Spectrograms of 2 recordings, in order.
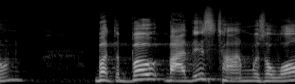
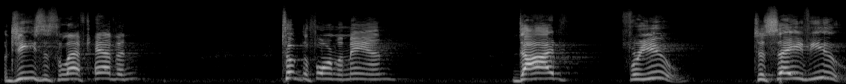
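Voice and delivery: higher, louder, driving preacher cadence; preaching build; 5 semitones higher, 4 dB louder than usual. Acted. Pastor assuring the church God is not distant, preaching hard. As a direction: lift it up and preach it home.

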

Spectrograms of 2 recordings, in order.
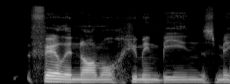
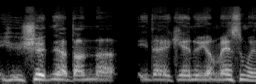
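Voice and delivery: much higher, strained threat; shot man's threat; 11 semitones higher than usual. Retold or imitated. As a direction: snarl it while in pain. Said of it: "It's like".

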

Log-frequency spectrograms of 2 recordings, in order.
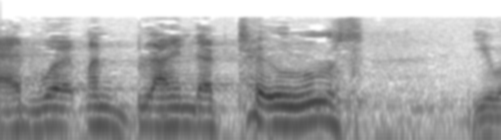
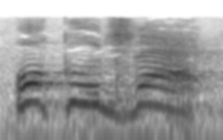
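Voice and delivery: much higher, disgusted groan of a question; exasperated complaint; 12 semitones higher, much slower than usual. Acted. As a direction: go up high in disgusted disbelief. Father inspects the damaged chaise.

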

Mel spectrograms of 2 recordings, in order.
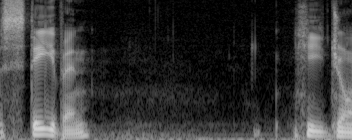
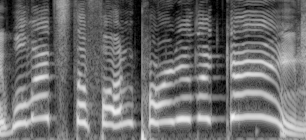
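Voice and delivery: much higher, smug teasing voice; mocking Lewis; 3 dB louder than usual. Friend mocking Lewis's smug line during codenames, high teasing voice. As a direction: mimic him needling you on your turn. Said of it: "he'll sit there and say".

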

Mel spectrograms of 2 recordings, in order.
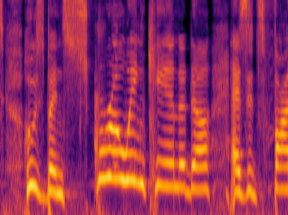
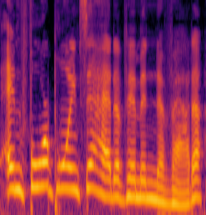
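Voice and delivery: usual speaking voice

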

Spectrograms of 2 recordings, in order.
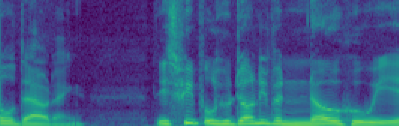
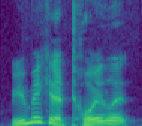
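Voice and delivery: higher, pointed mock question; mock incredulous; 8 semitones higher, much faster than usual. Friend asking the carpenter, higher mock disbelief. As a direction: toss the question up high in disbelief. Acted quote in retold scene.

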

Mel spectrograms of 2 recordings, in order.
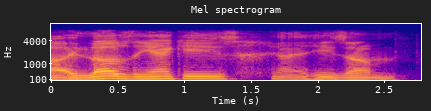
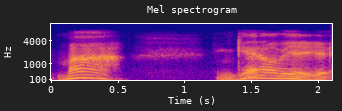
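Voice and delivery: put-on Italian-American accent; 5 semitones higher than usual. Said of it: "that Italian accent, the way they talk".

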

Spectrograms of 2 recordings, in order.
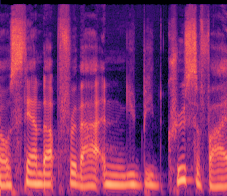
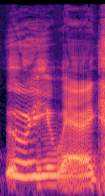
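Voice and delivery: laughing; 8 semitones higher than usual. Real, not acted. Laughing repeat of the red carpet question.

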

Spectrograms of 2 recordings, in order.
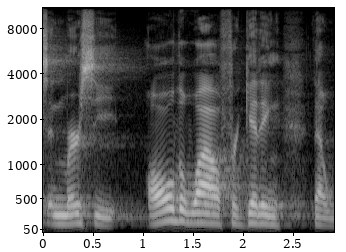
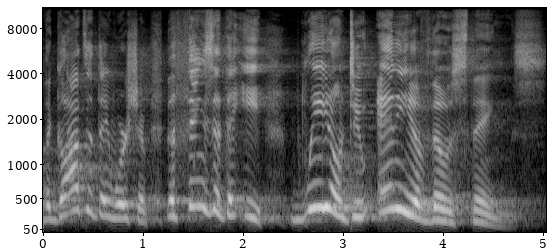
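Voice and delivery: scornful self-righteous people; 8 semitones higher than usual. Retold or imitated. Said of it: "they said to him".

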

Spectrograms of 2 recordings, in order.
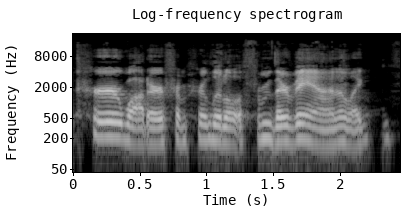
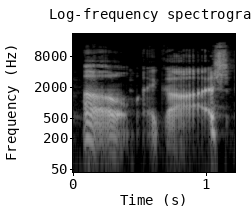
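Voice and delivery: dismayed; 12 semitones lower, 5 dB quieter, slower than usual. Retold or imitated. Hearing radiator is bone dry.

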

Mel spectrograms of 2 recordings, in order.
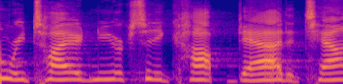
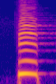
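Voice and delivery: short, high, loud beep; sudden imitated tracker beep; beacon beep; 11 semitones higher, 8 dB louder than usual. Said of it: "you hear beep".

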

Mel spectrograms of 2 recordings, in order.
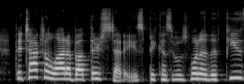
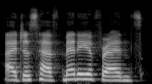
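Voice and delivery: ordinary delivery

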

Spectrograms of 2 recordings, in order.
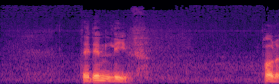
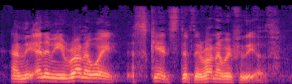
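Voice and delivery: normal talking voice

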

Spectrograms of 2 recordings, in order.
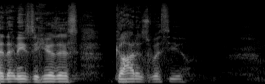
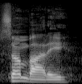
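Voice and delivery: usual speaking voice

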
